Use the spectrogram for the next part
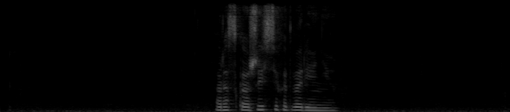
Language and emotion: Russian, neutral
